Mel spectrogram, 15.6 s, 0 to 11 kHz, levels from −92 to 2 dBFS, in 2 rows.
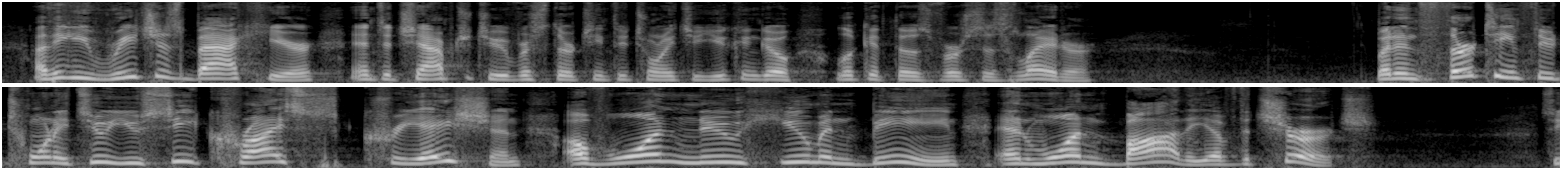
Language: English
